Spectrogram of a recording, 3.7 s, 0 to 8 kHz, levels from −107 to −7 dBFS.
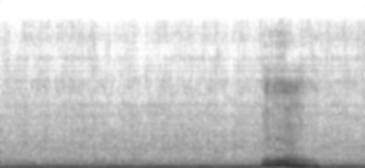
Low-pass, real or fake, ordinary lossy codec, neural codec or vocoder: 7.2 kHz; fake; none; codec, 24 kHz, 6 kbps, HILCodec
